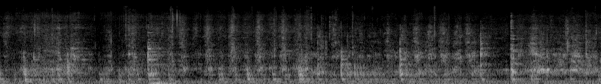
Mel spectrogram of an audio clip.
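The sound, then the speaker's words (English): Steady scraping and swishing as a flour and butter mixture is stirred slowly with soya milk in a pan, continuous with irregular strokes and occasional louder scrapes. “stirring all the time, blending that flour and butter mixture with the soya milk. It's important to do this slowly”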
